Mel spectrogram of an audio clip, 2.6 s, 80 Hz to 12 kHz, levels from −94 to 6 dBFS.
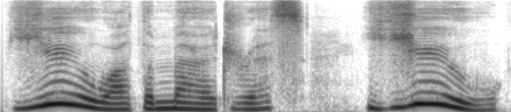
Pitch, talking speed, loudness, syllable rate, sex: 215 Hz, 95 wpm, -13 LUFS, 3.7 syllables/s, female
